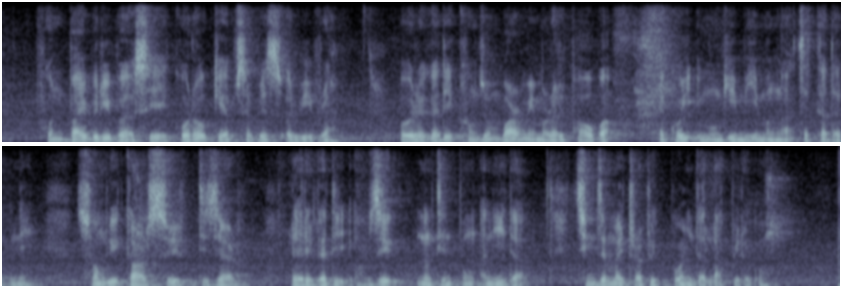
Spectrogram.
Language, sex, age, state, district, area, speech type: Manipuri, male, 18-30, Manipur, Chandel, rural, spontaneous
